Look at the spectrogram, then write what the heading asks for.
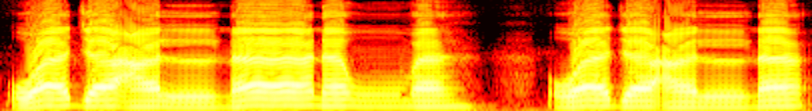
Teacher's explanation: Dari tengah tenggorokan kita lafalkan ain.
